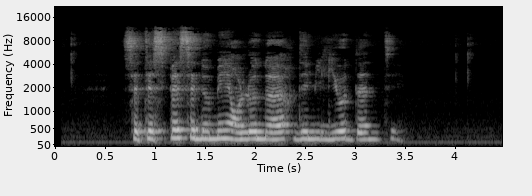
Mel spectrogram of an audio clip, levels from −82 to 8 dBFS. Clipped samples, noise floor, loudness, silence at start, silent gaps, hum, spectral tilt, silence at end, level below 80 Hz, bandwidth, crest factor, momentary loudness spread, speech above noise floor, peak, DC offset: under 0.1%; -57 dBFS; -22 LUFS; 0.7 s; none; none; -4.5 dB/octave; 1.05 s; -66 dBFS; 12.5 kHz; 16 dB; 12 LU; 36 dB; -6 dBFS; under 0.1%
